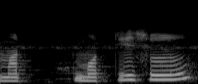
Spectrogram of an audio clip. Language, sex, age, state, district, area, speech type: Assamese, female, 45-60, Assam, Dhemaji, urban, read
